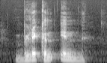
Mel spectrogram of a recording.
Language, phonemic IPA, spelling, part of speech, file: Dutch, /ˈblɪkə(n) ˈɪn/, blikken in, verb, Nl-blikken in.ogg
- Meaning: inflection of inblikken: 1. plural present indicative 2. plural present subjunctive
